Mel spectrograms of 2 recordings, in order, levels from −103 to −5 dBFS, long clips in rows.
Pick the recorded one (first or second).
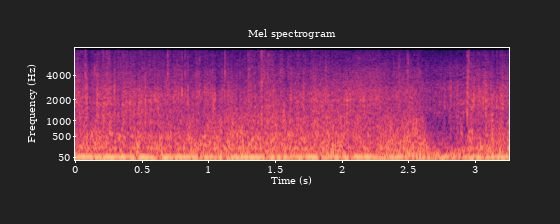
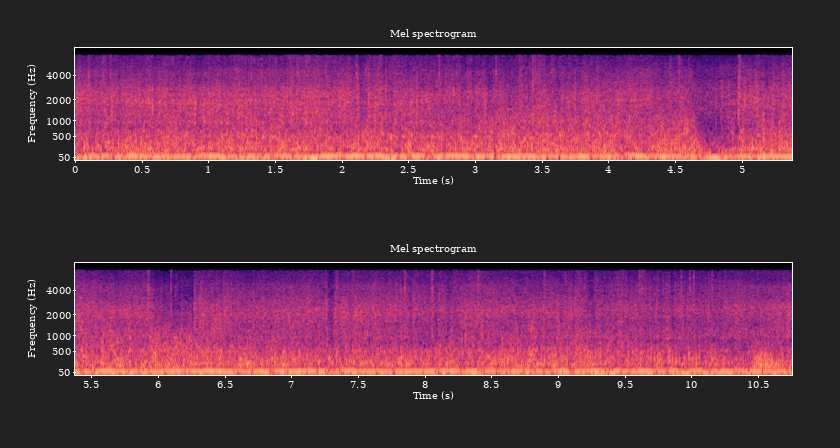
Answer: first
